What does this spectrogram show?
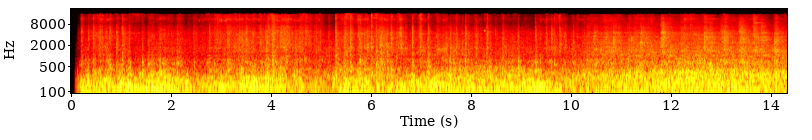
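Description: Passenger train rolling along the track, its carriage wheels clattering over rail joints in a steady stream of clicks above a continuous low rumble, heard from the open doorway of a moving carriage.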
